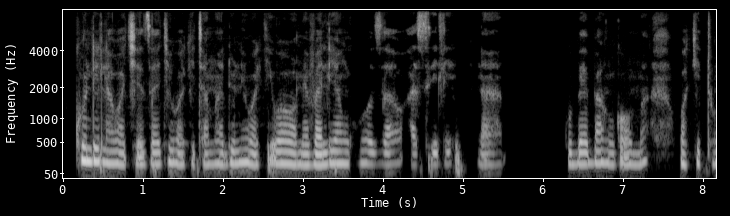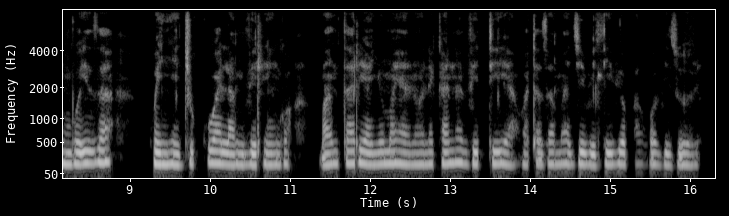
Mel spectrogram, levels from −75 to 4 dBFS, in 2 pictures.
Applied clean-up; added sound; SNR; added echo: none; none; none; none.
